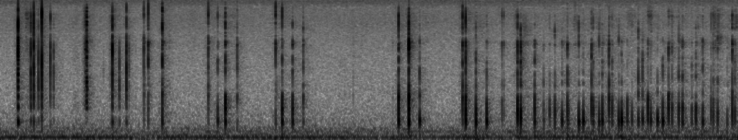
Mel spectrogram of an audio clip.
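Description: Dozens of fast, dry nail taps and scratches, each one dying away at once with no ring. A thick paperback's paper cover and spine give a papery, slightly crisp click, since the dense stack of pages deadens every tap. Quiet room, steady low hum behind.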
